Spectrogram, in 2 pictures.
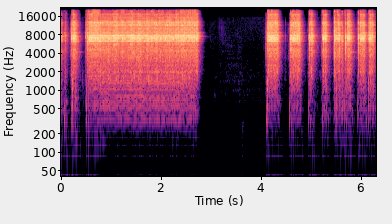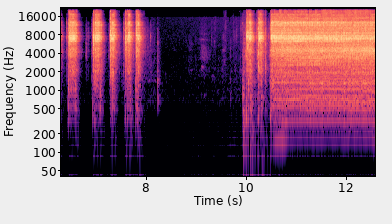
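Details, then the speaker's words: Original first-generation HPI Nitro Rush nitro RC car started after many years sitting, run about five minutes to burn off old fuel left in the tank: shrill, buzzy engine blipped in short bursts, then a steady scream, picking up crisply; running really well. Exhaust leaks noted. "I had that running for probably must have been a good five minutes um just trying to run a little nice little bit of fuel out there that was in that tank um and uh it was running really well actually"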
